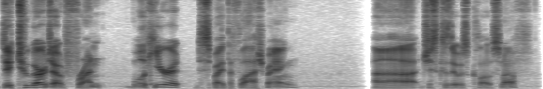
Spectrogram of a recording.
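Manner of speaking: ordinary delivery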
